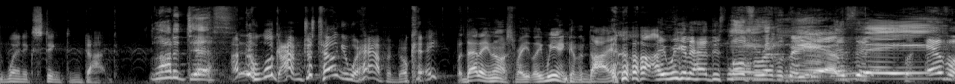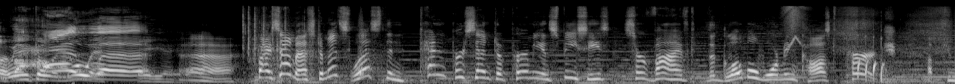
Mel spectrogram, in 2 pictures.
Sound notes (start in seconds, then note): 6.0 laughs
